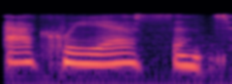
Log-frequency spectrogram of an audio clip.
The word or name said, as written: acquiescent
